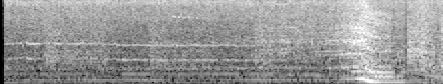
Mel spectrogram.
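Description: A race car engine idles with a steady hum.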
